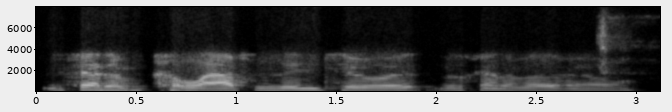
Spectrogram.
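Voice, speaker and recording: Gm guy describing stuff with lots of uhs, kinda high, muffled recording. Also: steady tone, a little hiss or hum. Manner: halting descriptions with fillers. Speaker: game master. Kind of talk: tabletop role-play.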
